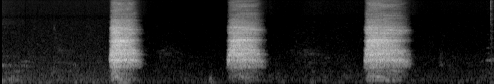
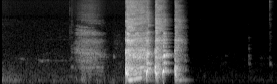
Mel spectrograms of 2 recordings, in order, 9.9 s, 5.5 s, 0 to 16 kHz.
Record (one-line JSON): {"exhalation_length": "9.9 s", "exhalation_amplitude": 32768, "exhalation_signal_mean_std_ratio": 0.35, "cough_length": "5.5 s", "cough_amplitude": 32768, "cough_signal_mean_std_ratio": 0.32, "survey_phase": "beta (2021-08-13 to 2022-03-07)", "age": "18-44", "gender": "Female", "wearing_mask": "No", "symptom_runny_or_blocked_nose": true, "symptom_sore_throat": true, "symptom_fatigue": true, "symptom_onset": "4 days", "smoker_status": "Never smoked", "respiratory_condition_asthma": false, "respiratory_condition_other": false, "recruitment_source": "REACT", "submission_delay": "1 day", "covid_test_result": "Positive", "covid_test_method": "RT-qPCR", "covid_ct_value": 29.0, "covid_ct_gene": "E gene"}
